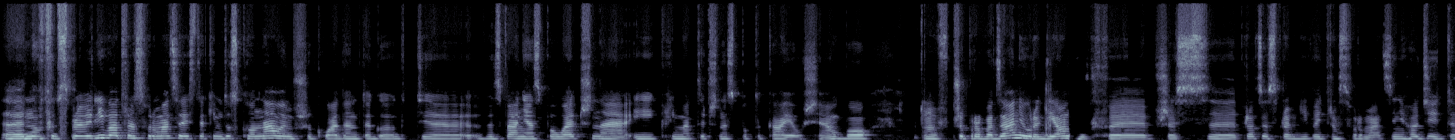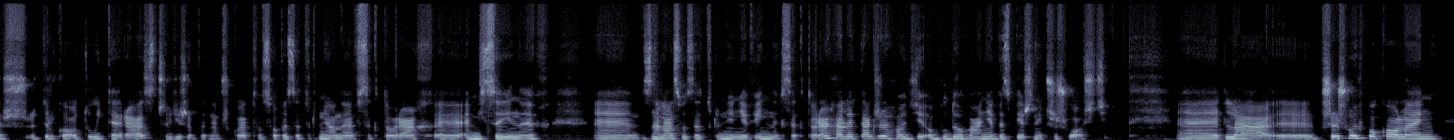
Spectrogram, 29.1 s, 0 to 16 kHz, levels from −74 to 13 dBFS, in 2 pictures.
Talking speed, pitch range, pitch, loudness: 115 wpm, 200-230 Hz, 210 Hz, -20 LUFS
